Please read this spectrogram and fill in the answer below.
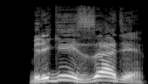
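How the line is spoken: Shout from above. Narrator (Russian): крикнул сверху Костас

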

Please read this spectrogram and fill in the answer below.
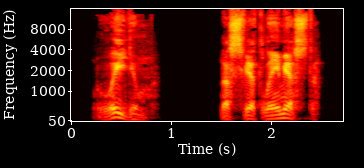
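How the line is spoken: Calm. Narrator (Russian): ответил спокойно Симон Черный

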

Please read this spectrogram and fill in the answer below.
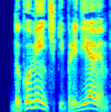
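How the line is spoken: Stern order, policeman. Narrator (Russian): строго приказал милиционер

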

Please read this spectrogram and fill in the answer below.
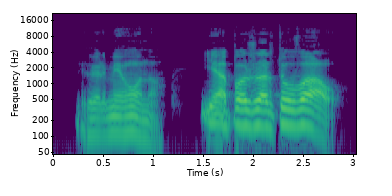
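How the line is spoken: Tired voice. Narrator (Ukrainian): втомлено сказав Гаррі

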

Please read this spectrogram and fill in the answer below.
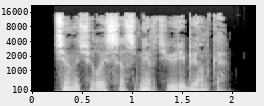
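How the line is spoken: Quiet. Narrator (Russian): тихо заговорила она

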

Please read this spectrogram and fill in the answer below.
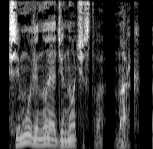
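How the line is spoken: Sighing. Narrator (Russian): вздохнул я

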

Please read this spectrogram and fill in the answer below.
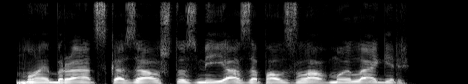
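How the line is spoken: Plain. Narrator (Russian): сказал вождь Гурону

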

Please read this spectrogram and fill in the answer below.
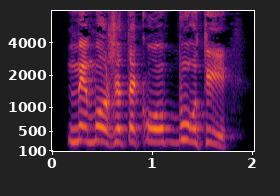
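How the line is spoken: Shouting. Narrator (Ukrainian): крикнула Герміона

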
